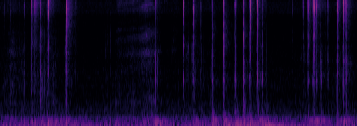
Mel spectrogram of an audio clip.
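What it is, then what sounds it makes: Leather stiletto shoe tapped and scratched with nails. Long nails tap and scratch the tan leather insole and the studs of an empty, hollow red studded leather Christian Louboutin stiletto pump, first while it sits on a table and then after it is lifted. The sound is a quiet series of quick, dry, clicky taps with bright, crisp edges and brief scratching, over a low, steady background rumble.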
